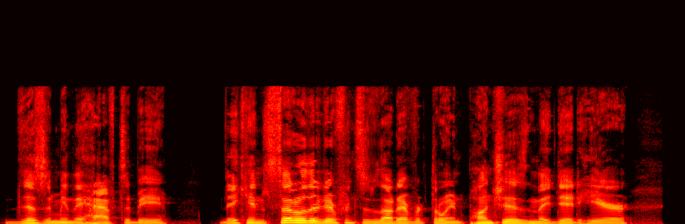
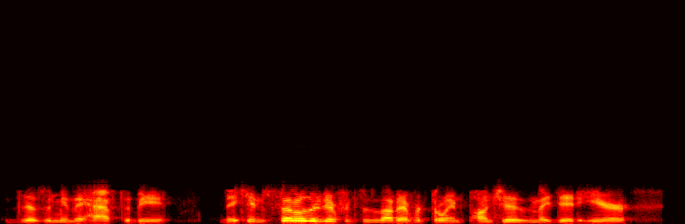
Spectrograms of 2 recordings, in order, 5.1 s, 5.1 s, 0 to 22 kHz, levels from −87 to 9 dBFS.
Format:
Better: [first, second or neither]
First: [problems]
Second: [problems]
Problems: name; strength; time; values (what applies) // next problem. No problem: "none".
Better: first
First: none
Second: phone-call audio; poor line; nothing above 3.5 kHz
